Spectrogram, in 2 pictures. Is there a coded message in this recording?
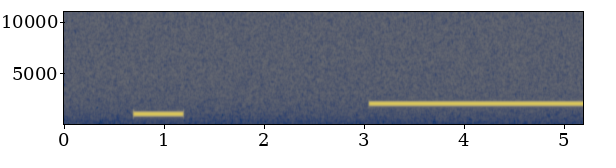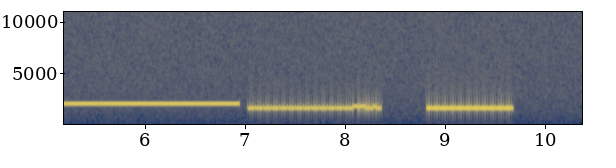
Yes: fax machine handshake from 0.7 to 9.7 s, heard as a beep, a long tone and a warble.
